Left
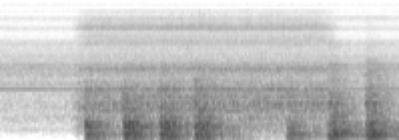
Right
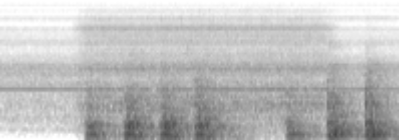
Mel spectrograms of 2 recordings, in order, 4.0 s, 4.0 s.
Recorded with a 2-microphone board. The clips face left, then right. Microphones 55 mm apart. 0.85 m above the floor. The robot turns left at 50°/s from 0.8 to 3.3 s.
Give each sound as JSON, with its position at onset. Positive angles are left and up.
{"t": 0.8, "sound": "hammering", "side_deg": 70, "distance_m": 1.9}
